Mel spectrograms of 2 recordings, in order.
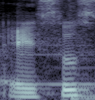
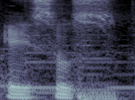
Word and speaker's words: ASUS: sini dan ini adalah asus zenfone Max ya Cara pengucapan yang benar dari merek ini adalah asus tapi kalau mau bilang Asus juga enggak masalah karena memang lebih familiar sesuai dengan namanya HP ini mengandalkan baterai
